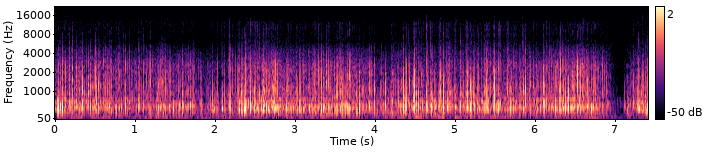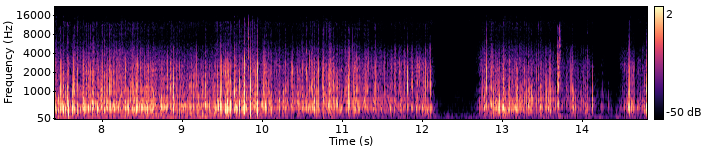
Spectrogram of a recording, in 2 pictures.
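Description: Fingertips and nails of both hands scratch quickly across a beige short-pile floor carpet, making a dense, crackly, rain-like rustle centered in the low mids. The scratching runs almost continuously, with brief silent breaks near 7 seconds and around 12.5 and 14 seconds before it resumes.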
